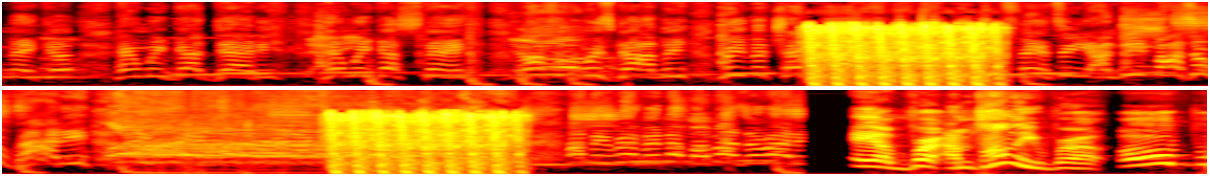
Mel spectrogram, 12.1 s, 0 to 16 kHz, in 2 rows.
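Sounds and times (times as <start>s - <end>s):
rapid burst of sharp hits: 4.0s - 5.0s, 7.7s - 8.7s.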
